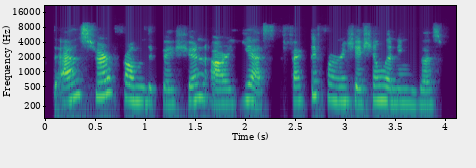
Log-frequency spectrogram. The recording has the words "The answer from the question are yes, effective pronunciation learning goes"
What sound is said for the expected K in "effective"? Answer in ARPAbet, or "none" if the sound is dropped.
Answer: K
